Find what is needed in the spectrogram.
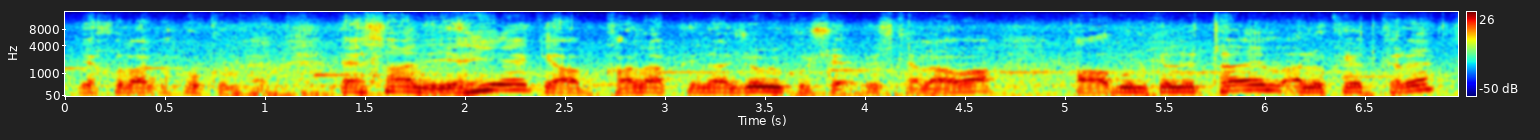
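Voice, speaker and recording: Over music in the background, a man speaks at a moderate pace with a fairly high pitch and ordinary pitch variation. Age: 70s. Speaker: vlogger. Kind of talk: casual talk to camera. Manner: halting.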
